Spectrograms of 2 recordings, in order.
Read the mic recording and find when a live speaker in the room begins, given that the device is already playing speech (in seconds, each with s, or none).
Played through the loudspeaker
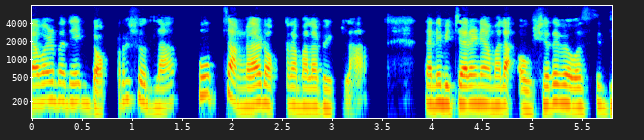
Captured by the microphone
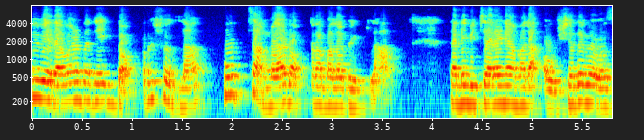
none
